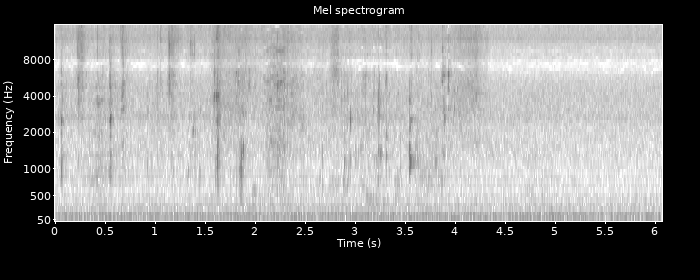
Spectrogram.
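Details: Boston Terrier eating watermelon indoors: soft, scattered biting and chewing clicks through the whole stretch, quiet and close, over a steady low room hum.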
